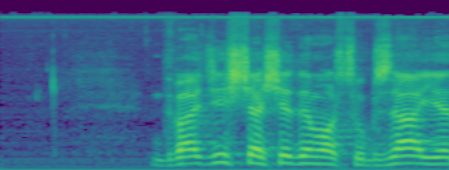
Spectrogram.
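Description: A man speaks into a microphone, heard through loudspeakers in a large hall.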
